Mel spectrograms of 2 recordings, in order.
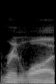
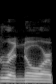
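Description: First: The name gets a fancy, refined pronunciation. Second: The name gets a plain, everyday pronunciation. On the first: "they pronounce it Renoir if they want to be fancy" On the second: "It's spelled Renoir"

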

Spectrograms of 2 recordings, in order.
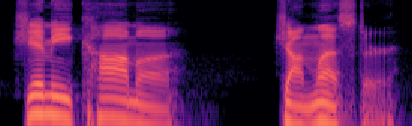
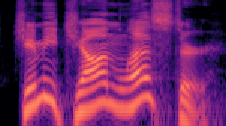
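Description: First: There is a pause after the first word. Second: The three words run together without a pause. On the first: One person is addressed, then another is named. The speaker calls it right. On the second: It sounds like one person's full name. The speaker calls it wrong.

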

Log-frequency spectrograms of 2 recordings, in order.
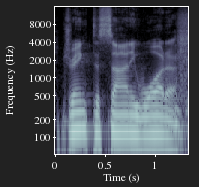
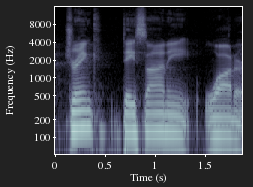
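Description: First: It is said in a New York accent. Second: It is said in a neutral, standard accent.

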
